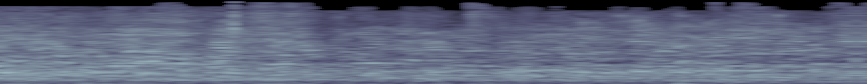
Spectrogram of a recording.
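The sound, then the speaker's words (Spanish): Crowd chatter in a crowded bar: a dense, steady murmur of many overlapping voices with no single words standing out, holding at an even level throughout. “Nuestra cabeza nos ha llevado seguramente a un bar abarrotado de gente. Nos podemos imaginar el trasiego de los camareros de un lado para otro,”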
